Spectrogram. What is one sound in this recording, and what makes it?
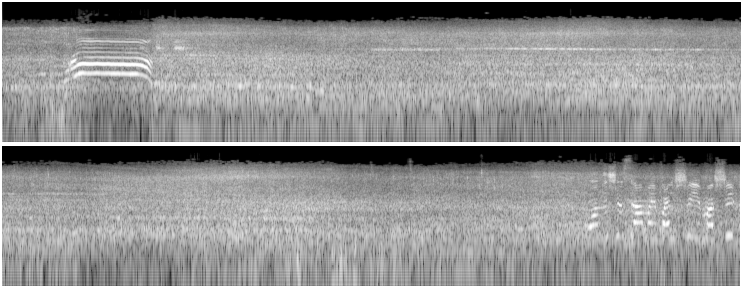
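Heavy trucks rumble past outdoors with loud engines.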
